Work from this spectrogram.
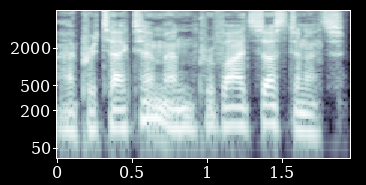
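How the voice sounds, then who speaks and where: A man performs an earnest alien man in a visual novel. He speaks in a lowish voice with measured, formal phrasing, recorded close and dry. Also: vocal fry, a little mellow, slightly rough, no echo, heavily acted. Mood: serious, measured. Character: open-minded, measured male alien, earnest and teasing.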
